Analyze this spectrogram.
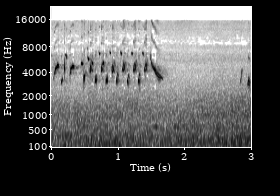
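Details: Goldfinch × canary hybrid singing a fast twittering phrase of bright, high chirped notes for about a second and a half, then a pause before a couple of fresh notes start again.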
